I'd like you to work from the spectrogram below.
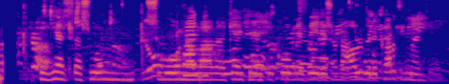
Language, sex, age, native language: Icelandic, female, 18-19, Icelandic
